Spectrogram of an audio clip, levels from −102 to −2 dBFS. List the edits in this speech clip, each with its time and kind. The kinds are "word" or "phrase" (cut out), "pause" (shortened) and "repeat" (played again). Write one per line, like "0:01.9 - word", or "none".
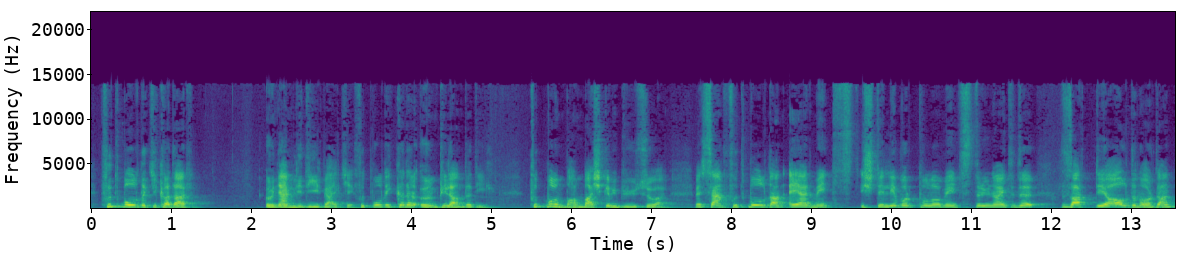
none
